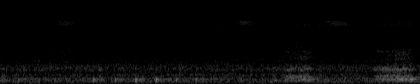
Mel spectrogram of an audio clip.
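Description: Faint scratching of a ballpoint pen on notebook paper, a series of short strokes as the lines and hatch marks of a diagram are drawn.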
